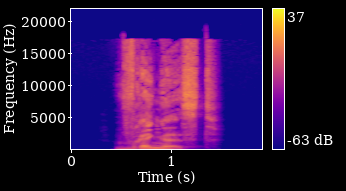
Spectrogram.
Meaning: second-person singular subjunctive II of wringen
- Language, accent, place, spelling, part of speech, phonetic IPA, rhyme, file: German, Germany, Berlin, wrängest, verb, [ˈvʁɛŋəst], -ɛŋəst, De-wrängest.ogg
